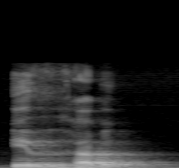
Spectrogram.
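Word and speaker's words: اذهب: ഇദ്ഹബ് എന്ന് കസ്ർ കൊടുത്ത് ഉച്ചരിക്കുക.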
